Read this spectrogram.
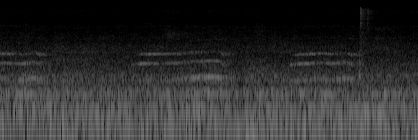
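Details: Three short, high, even-pitched kitten meows spaced over four seconds while a calico kitten plays with a small ball; one sharp click near the end and a steady low hum throughout.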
